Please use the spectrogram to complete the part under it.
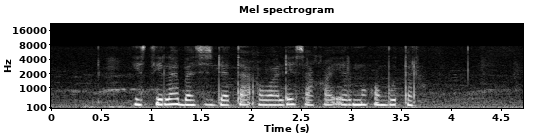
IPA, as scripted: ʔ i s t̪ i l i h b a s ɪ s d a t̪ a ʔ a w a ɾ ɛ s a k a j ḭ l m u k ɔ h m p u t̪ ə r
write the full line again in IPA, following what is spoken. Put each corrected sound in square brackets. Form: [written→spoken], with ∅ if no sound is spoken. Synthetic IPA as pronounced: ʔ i s t̪ i l [i→a] h b a s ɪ s d a t̪ a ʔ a w a [ɾ→l] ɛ s a k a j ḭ l m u k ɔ [h→∅] m p u t̪ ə r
